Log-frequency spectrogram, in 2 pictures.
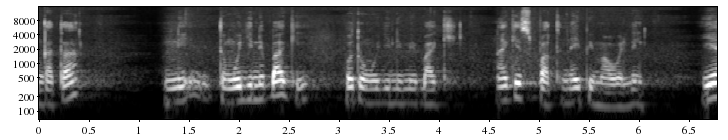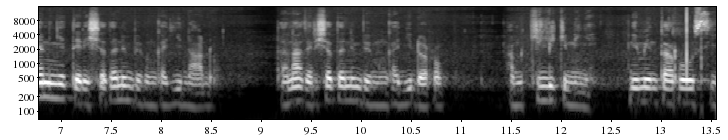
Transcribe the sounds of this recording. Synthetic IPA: ŋɡa˨ta˦ | nɪ˦tɪ˨ŋo˦d͡ʒi˦nɪ˦ba˦kɪ˨ | wɔ˦tu˨ŋo˦d͡ʒi˦nɪ˦mɪ˦ba˦ki̥˨ | ŋa˦kɪ˦spa˨tna˦i˦pi˨ma˨wɛ˨le˦ŋ | ɪ˦a˦nɪ˦ɲɛ˦tɛ˨ɾɪ˨ʃa˦ta˦nɪ˦mbɪ˨mɪ˨ŋka˨d͡ʒi˦na˨dɔ˨ | ta˨na˦˨tɛ˨ɾɪ˨ʃa˦ta˦nɪ˦mbɪ˨mɪ˨ŋɡa˨d͡ʒi˦dɔ˨ɾɔ˦ | a˨m˨ki˦li˦knɪ˨ɲɛ˨nɪ˦mɪ˦nta˦ɾo˦si˨˦

